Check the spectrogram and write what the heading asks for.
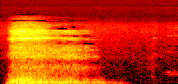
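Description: A man's long exhale or sigh close into the microphone, a breathy rush with a low rumble of breath hitting the mic, fading out about a second and a half in.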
